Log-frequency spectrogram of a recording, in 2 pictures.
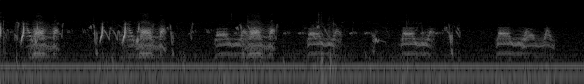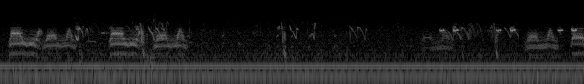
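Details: In the morning, a female quail calls for hunting use: harsh, nasal, quacking notes in rapid uneven runs, a quieter pause, then sharper clicks resume, with a constant low hum.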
